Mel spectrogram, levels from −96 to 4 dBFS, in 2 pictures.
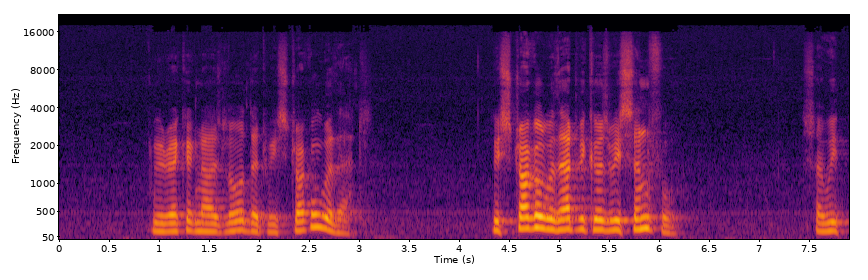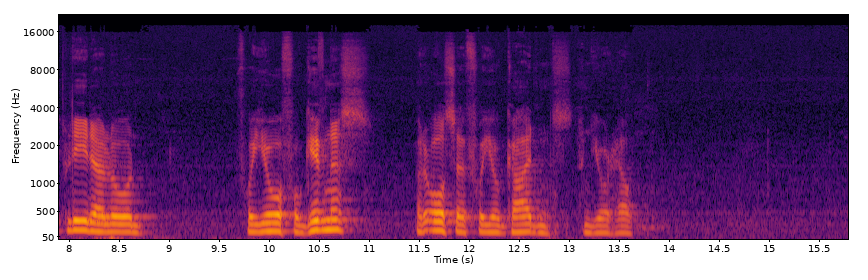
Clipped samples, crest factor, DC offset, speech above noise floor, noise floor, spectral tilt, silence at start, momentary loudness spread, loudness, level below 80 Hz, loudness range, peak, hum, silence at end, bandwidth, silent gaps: under 0.1%; 22 dB; under 0.1%; 35 dB; -57 dBFS; -6.5 dB/octave; 0.9 s; 17 LU; -22 LUFS; -60 dBFS; 8 LU; -2 dBFS; none; 2.15 s; 17 kHz; none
